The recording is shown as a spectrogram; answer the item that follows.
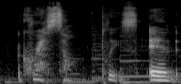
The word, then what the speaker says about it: croissant: I ask for a croissant, they're like, what? So I even have to do it, like fake the American accent, a croissant, please. And it's like, but I understand, the R is pronounced differently, and I guess it's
